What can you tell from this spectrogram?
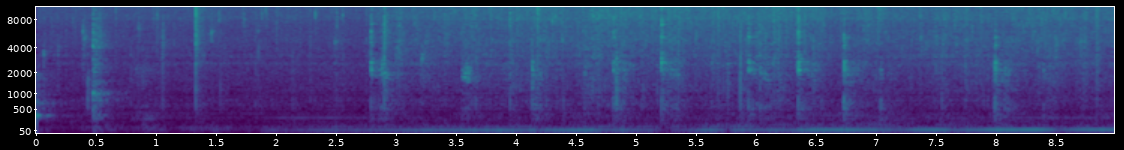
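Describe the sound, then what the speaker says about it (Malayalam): About ten garlic cloves and a small piece of ginger fry in a pan for a Kerala-style curry, giving a steady close sizzle with repeated light scraping and clicking of a stirring utensil. "ഇനി ഇതിലേക്ക് ഒരു 10 വെളുത്തുള്ളി അല്ലി ഇട്ട് കൊടുക്കുക. അതുപോലെ ചെറിയൊരു പീസ് ഇഞ്ചിയും അതും ഇട്ട് കൊടുക്കുക."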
